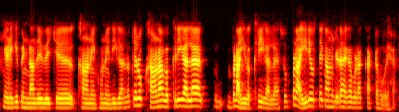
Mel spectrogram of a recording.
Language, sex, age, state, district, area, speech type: Punjabi, male, 18-30, Punjab, Patiala, rural, spontaneous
